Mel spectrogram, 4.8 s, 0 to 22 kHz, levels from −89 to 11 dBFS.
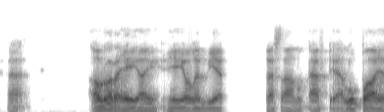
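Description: At 2.34 to 2.39 s the speech briefly holds a sound too long, with a faint buzzy smear. This is a short stall from a late packet: the packet missed its slot, the jitter buffer emptied, and the receiver stretched the previous sound for about 24 ms before resuming where it left off, with nothing lost.

From 2.76 to 3.35 s the audio freezes. A fading buzz trails into roughly half a second of silence, then the speech picks up exactly where it stopped. This call audio freeze was likely caused by packets held up in transit. The jitter buffer drained, and the receiver filled 573 ms while waiting, so the gap was inserted rather than any speech dropped.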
